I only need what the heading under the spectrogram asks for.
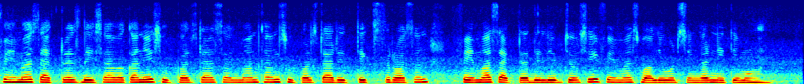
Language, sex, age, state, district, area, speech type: Gujarati, female, 18-30, Gujarat, Valsad, rural, spontaneous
